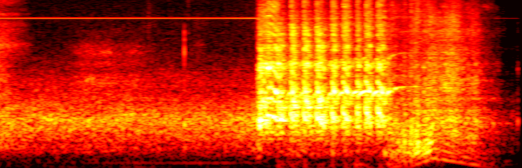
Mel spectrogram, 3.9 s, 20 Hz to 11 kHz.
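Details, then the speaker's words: Yamaha R1 first start after clutch replacement with uprated Kevlar clutch: engine catches with uneven, stumbling, shaky, rattly firing pulses about four a second, then fades within two seconds; rough start, clutch free play seems okay, something rattling. "Oh, that sounds shaky. Flipping heck. Clutch free play seems okay."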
